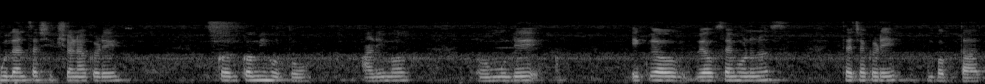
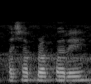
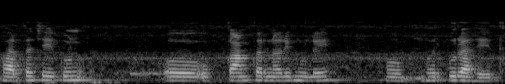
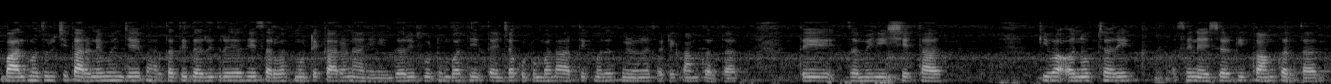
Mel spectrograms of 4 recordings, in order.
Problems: constant background noise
